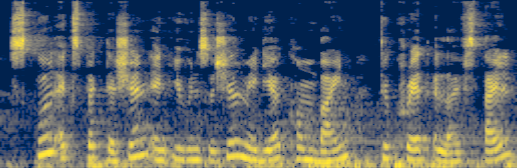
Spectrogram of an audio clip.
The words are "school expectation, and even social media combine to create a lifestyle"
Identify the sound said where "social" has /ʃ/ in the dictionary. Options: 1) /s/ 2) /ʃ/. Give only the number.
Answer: 2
